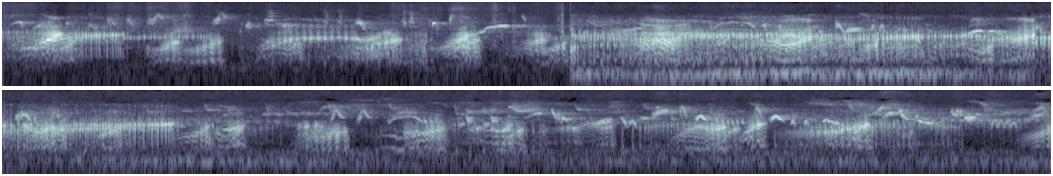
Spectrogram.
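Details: Group of male pool frogs croaking to lure females at ditches and ponds in the Netherlands on a sunny day in breeding season; irregular overlapping rattles and quacking calls, with a low hum beneath part of it.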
